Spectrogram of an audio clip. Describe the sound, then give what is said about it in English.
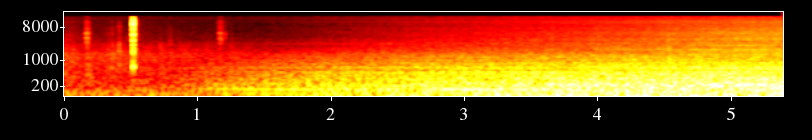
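A car engine rumbles low and steadily, swelling louder over several seconds as the vehicle approaches and pulls up, with a single sharp click near the start and no voices. “We're here. Everybody out of the car.”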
